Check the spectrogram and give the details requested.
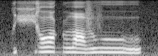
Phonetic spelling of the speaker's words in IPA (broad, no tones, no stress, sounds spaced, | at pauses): ç ɔ ɡ ðˤ ɘ v u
